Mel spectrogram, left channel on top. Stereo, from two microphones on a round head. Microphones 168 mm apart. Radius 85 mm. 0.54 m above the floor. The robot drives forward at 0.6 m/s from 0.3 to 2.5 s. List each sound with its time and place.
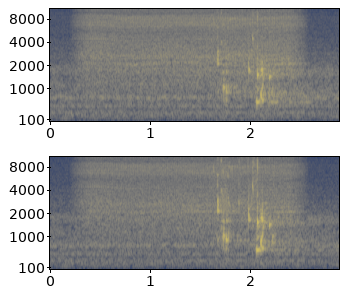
1.6 s dripping: 30° right (ahead or behind), 0.5 m; by 2.3 s 20° right (ahead or behind), 0.7 m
